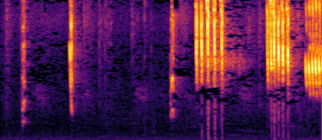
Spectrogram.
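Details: Velvet-fronted nuthatch (rambatan) song, recommended as a master recording for training caged birds: a few isolated sharp high notes, then fast, very high, tightly repeated trill bursts at a rapid pace near the end.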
